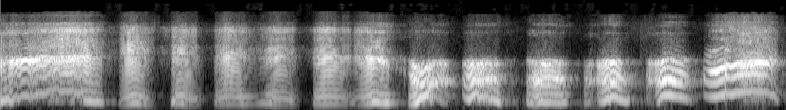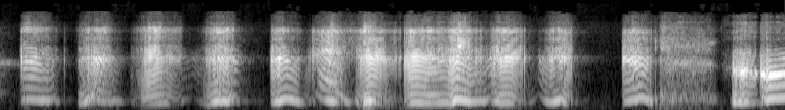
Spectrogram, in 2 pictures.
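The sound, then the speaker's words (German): A human voice imitates Disney's Donald Duck, spitting out a rapid, continuous stream of buzzy, nasal quacking syllables, loud, a mix of quacking and speaking like garbled duck-speech chattering for several seconds. “Das ist so eine Mischung aus Quaken und Sprechen.”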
